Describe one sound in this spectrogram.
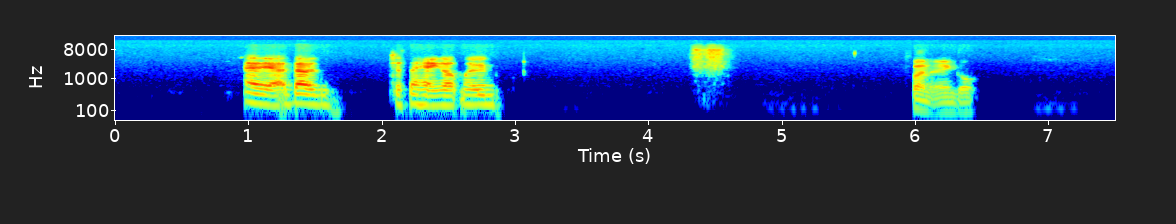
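A man speaks in short phrases through an online call.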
